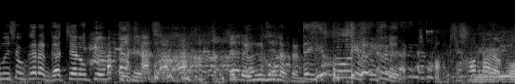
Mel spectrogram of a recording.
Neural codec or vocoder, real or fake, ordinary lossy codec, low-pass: codec, 16 kHz, 2 kbps, X-Codec, HuBERT features, trained on general audio; fake; none; none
